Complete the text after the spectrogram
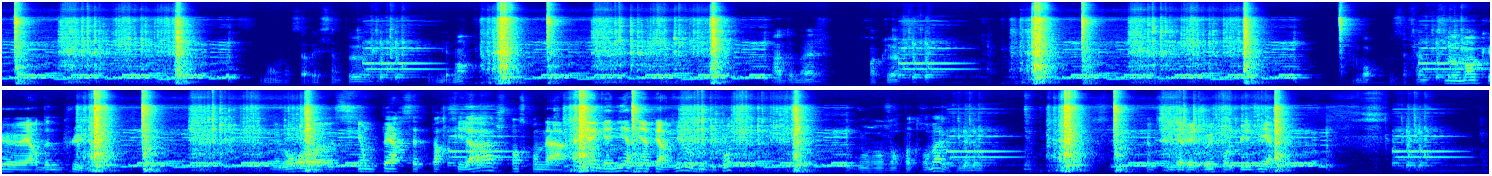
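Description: A slot machine plays a chiming electronic jingle.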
